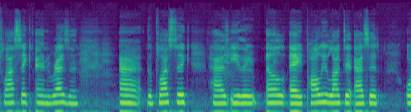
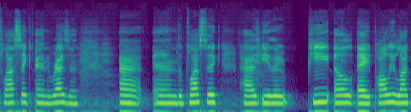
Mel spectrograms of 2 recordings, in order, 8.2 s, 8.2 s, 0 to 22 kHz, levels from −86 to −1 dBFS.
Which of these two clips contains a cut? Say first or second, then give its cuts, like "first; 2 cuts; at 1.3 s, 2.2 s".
first; 2 cuts; at 3.0 s, 5.3 s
